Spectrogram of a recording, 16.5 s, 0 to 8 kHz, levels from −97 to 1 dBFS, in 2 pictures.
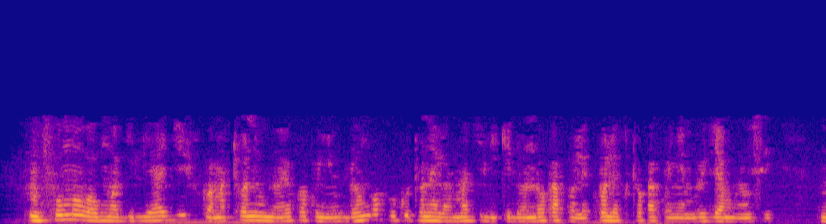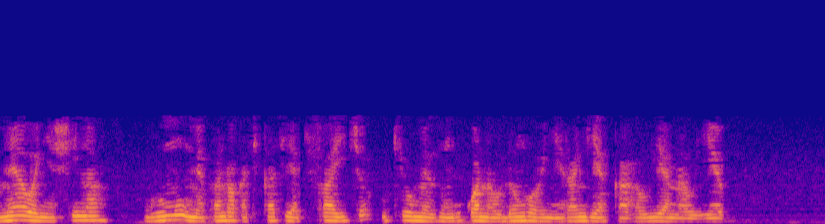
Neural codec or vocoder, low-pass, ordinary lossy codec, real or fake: none; 7.2 kHz; AAC, 16 kbps; real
